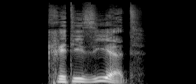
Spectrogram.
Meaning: 1. past participle of kritisieren 2. inflection of kritisieren: third-person singular present 3. inflection of kritisieren: second-person plural present 4. inflection of kritisieren: plural imperative
- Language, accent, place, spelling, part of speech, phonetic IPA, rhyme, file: German, Germany, Berlin, kritisiert, verb, [kʁitiˈziːɐ̯t], -iːɐ̯t, De-kritisiert.ogg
